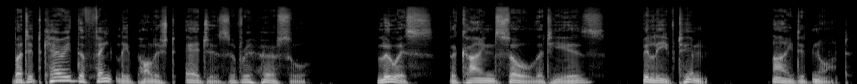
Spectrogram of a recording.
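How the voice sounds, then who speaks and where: A man reading a scripted first-person detective story in a measured, literary, brooding way. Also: rumbling low, dry recording, studio quality. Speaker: narrator.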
